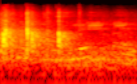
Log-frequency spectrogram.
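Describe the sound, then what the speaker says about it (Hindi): A few scattered, sharp hand claps from a mushaira audience at a Holi gathering ring out in quick succession, mixed with voices and room noise. "आप लोग एक मरतबा अजय भाई के लिए तालियां बजाकर मुझे बता दें"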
